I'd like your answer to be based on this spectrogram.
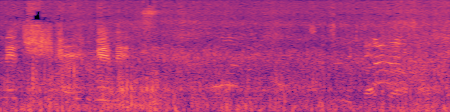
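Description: Waves rolling onto a windy Australian beach, a steady wash of surf under gusty wind buffeting the microphone, with faint voices now and then.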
